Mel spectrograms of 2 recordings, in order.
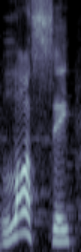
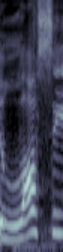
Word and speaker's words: Lassi: and 70s but in finland this is actually pronounced lost c and is a very common male name so the lossy or lassie whatever you want to call it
